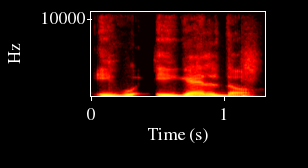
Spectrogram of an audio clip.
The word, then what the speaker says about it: Igueldo: It's a soft G, not a G. So, Igueldo, ¿no? ¿Qué es lo que no pronuncio la U?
